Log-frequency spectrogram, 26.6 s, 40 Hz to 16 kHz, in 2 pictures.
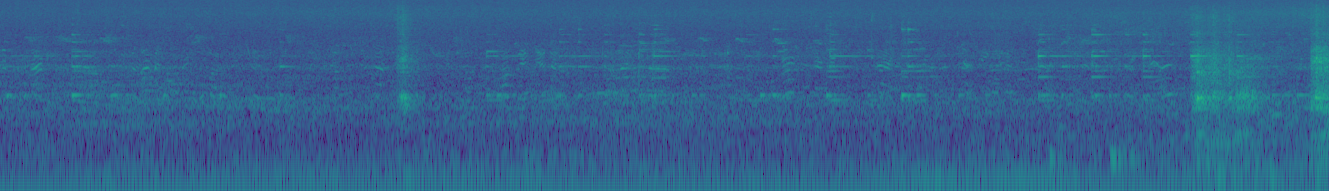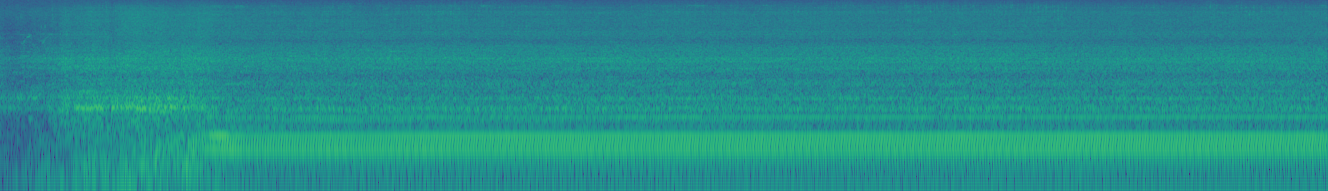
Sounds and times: wheelbarrow 0:12.0 - 0:15.0

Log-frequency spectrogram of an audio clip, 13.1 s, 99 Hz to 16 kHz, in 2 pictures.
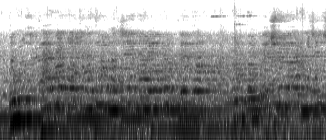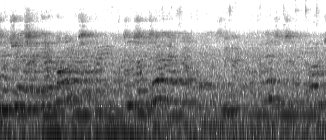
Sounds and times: Various shops voices 0:00.0 - 0:13.0
walking in the Street 0:00.0 - 0:13.0

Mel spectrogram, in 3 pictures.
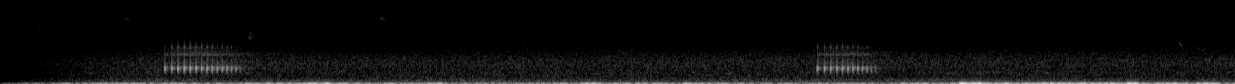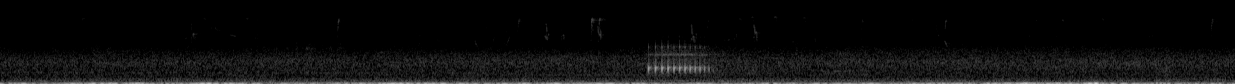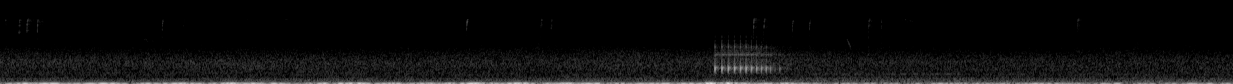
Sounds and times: Woodpecker’s rhythmic concert 0:01.5 - 0:02.7
Woodpecker’s rhythmic concert 0:08.1 - 0:08.9
Woodpecker’s rhythmic concert 0:18.7 - 0:20.1
Woodpecker’s rhythmic concert 0:31.8 - 0:33.7

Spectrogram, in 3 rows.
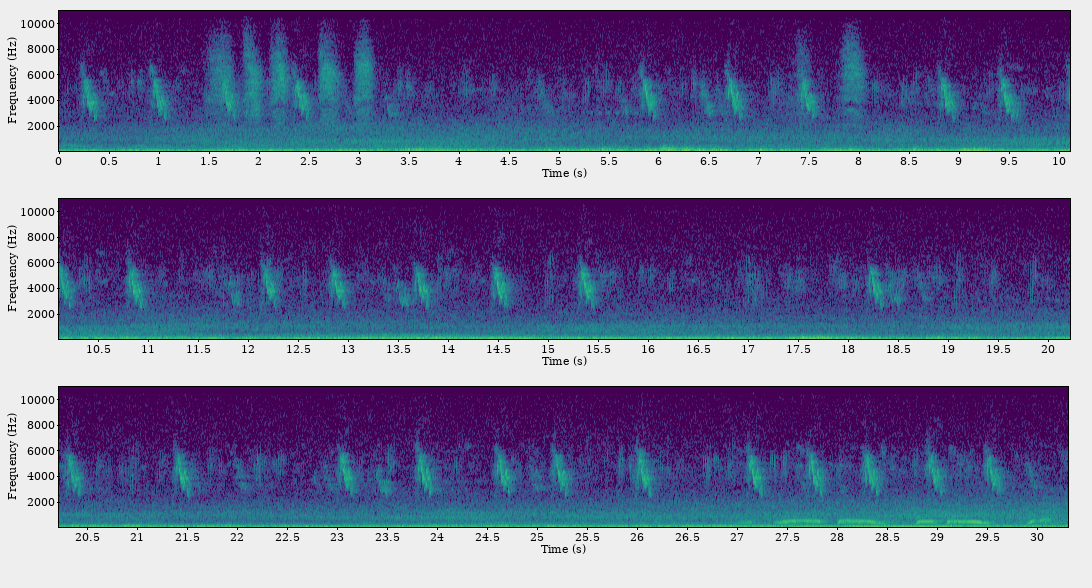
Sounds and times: traffic noise 0:00.0 - 0:30.3
collared dove 0:26.9 - 0:30.3
wood pigeon 0:27.0 - 0:30.3

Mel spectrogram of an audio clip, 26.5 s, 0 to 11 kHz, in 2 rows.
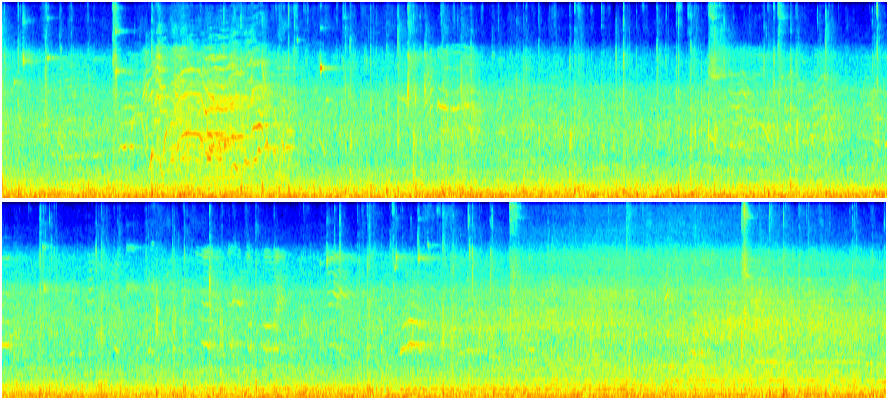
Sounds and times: Traffic Sound 0:00.0 - 0:07.6
Tennis 0:00.0 - 0:12.1
Basketball 0:00.0 - 0:26.5

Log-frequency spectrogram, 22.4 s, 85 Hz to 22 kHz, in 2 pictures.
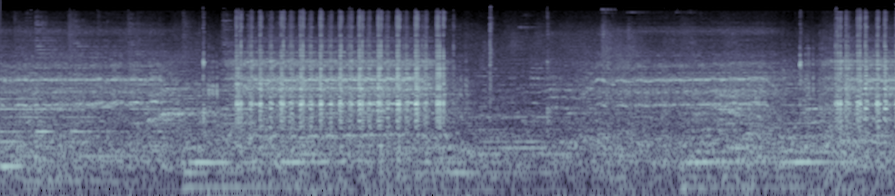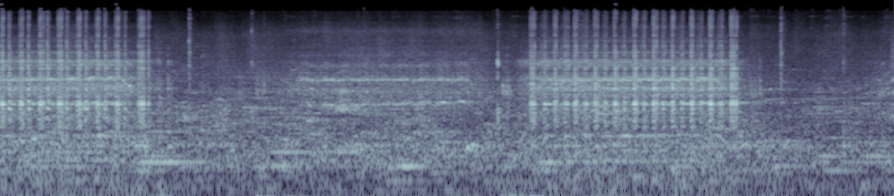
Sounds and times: rotierende Werbung 0:02.5 - 0:05.9
rotierende Werbung 0:10.0 - 0:13.6
rotierende Werbung 0:17.4 - 0:21.0

